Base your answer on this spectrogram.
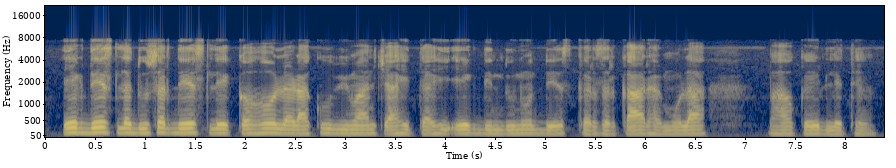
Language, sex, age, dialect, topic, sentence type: Chhattisgarhi, male, 18-24, Northern/Bhandar, banking, statement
